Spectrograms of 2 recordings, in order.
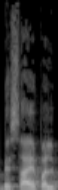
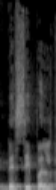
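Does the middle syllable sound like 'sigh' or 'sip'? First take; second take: sigh; sip. First: The middle syllable sounds like 'sigh'. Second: The middle syllable has a short 'i' sound. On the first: The speaker calls it right. "आप इसको डिसाइपल पढ़ें तो ज्यादा better लगेगा" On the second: The speaker calls it wrong. "ये डिसिपल की जगह"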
